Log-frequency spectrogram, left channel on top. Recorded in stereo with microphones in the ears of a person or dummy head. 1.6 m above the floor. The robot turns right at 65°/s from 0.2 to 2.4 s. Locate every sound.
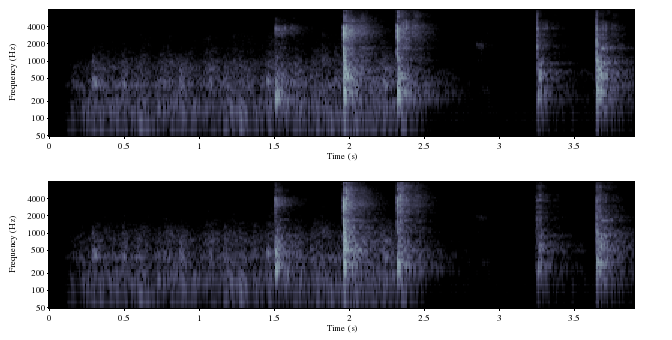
1.5 s hammering: 15° right (ahead or behind), 0.6 m; by 3.8 s 10° left (ahead or behind), 0.6 m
